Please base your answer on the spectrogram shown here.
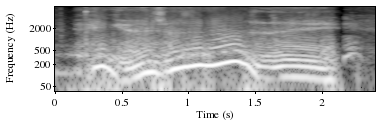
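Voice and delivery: hammed-up seductive DJ; sexy voice. Shown as a demonstration. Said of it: "My sexy voice".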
